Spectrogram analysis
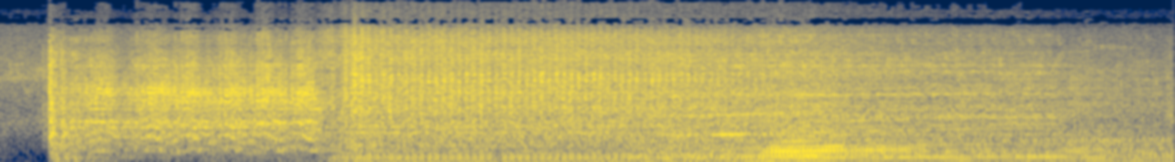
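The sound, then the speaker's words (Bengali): A car engine starts in an audio drama, a sound effect for a nobleman's car. A sharp crank catches into a loud, steady running rumble that swells louder partway through and keeps going. “বেলা এগারোটার সময় বোমকেশ কুমার বাহাদুরের গাড়িতে বেরিয়ে গেল”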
